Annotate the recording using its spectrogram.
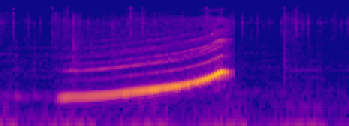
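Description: Logo sound effect: a single whistle-like tone glides steadily upward for about a second and cuts off suddenly. Quiet background music plays underneath.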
